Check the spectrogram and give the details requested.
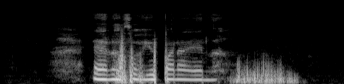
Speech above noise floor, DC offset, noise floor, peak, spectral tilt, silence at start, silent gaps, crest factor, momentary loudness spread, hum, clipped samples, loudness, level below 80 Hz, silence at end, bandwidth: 44 dB; under 0.1%; -61 dBFS; -2 dBFS; -7.5 dB/octave; 0.65 s; none; 18 dB; 13 LU; none; under 0.1%; -18 LUFS; -40 dBFS; 0.45 s; 11 kHz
